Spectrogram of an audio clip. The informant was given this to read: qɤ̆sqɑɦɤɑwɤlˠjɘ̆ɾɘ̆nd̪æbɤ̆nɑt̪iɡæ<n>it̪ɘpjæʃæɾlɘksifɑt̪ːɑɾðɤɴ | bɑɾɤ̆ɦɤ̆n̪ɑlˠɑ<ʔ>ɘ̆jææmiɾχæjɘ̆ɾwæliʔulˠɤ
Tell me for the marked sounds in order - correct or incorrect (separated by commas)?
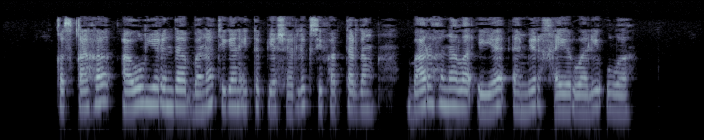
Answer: correct, correct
